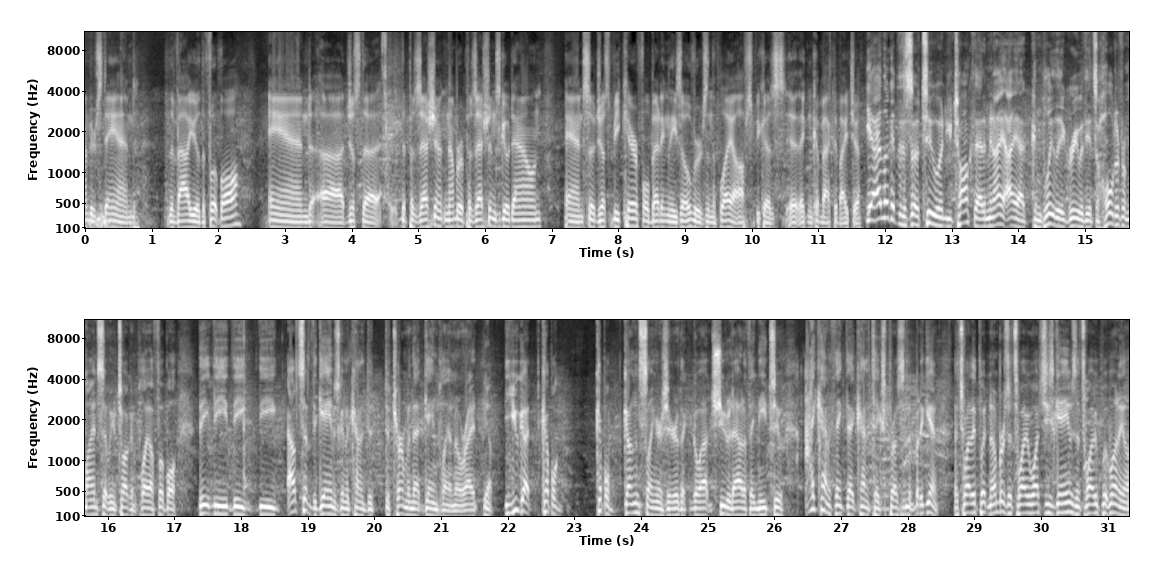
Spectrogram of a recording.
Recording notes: Kicks off the show LIVE from Parks Place Pub in Fishers. He also takes a call from a listener of the show!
